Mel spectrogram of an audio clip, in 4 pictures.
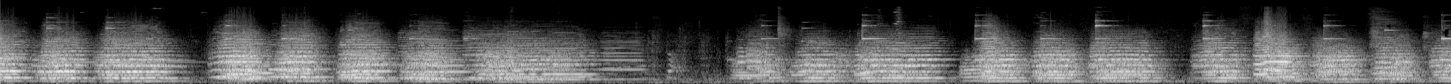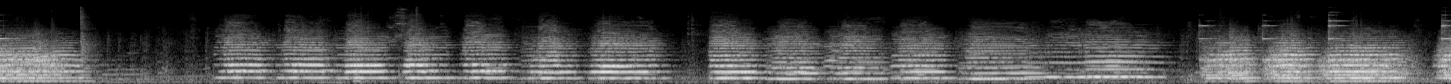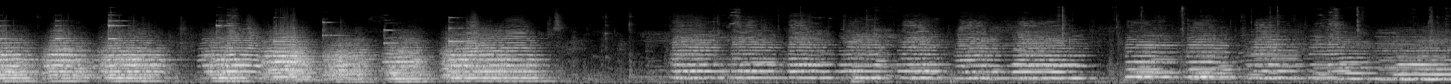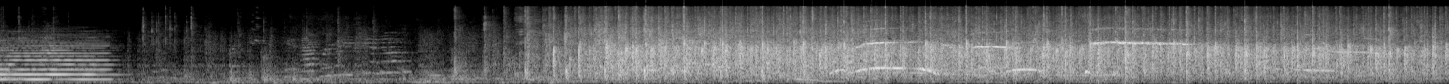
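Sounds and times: school wind band playing: 0.0 - 15.7, 16.4 - 45.0, 49.4 - 58.0.

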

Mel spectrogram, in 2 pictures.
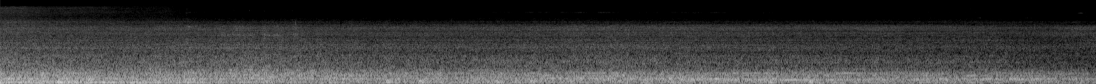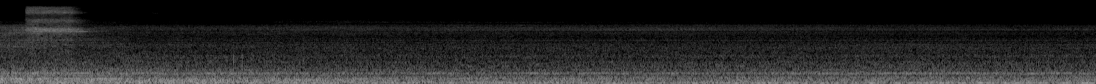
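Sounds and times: train coaches rolling past: 0.0 - 21.9
short hiss: 11.2 - 12.1.

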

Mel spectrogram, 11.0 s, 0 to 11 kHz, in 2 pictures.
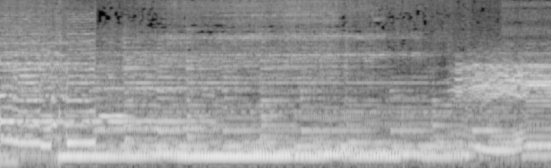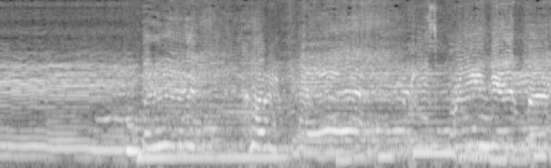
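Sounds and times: strummed acoustic guitar: 0.0 - 11.0
man singing: 4.5 - 11.0.

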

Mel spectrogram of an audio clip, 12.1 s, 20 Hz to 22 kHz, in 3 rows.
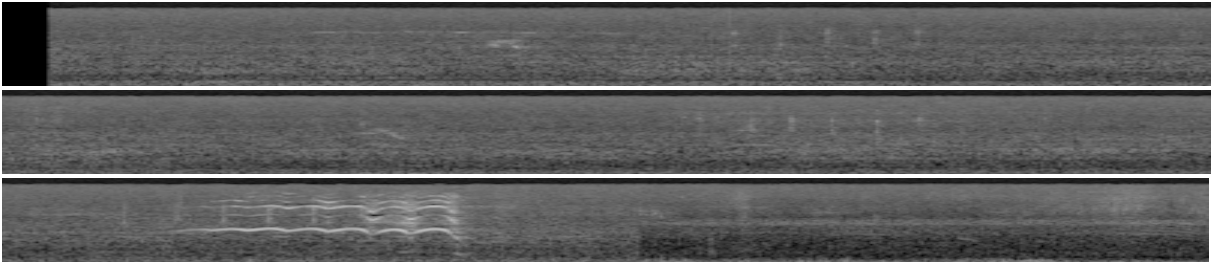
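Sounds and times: horse whinnying: 8.6 - 9.7.

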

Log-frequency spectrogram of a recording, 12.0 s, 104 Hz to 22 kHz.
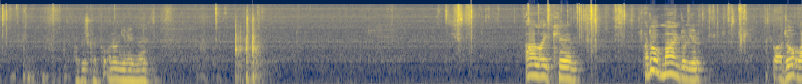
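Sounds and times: onion skin crackling: 0.0 - 12.0.

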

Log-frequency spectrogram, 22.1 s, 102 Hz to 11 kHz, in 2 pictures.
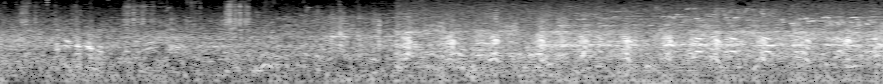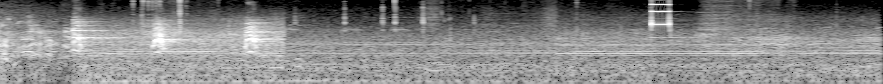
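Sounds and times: waterfowl calling: 5.0 - 12.5.

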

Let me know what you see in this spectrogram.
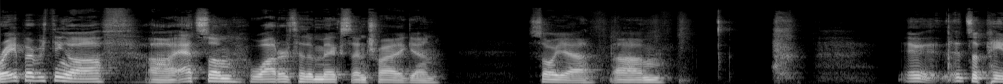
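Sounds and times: mouth click: 7.1 - 7.4.

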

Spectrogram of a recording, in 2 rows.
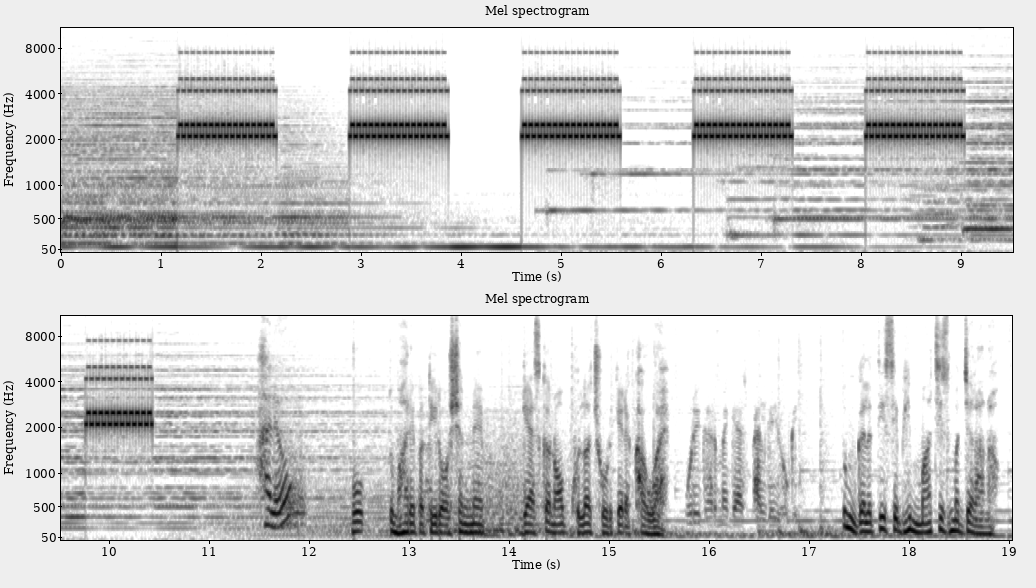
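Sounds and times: smartphone electronic ringtone: 1.2 - 2.2, 2.9 - 3.9, 4.6 - 5.6, 6.3 - 7.4, 8.0 - 9.1, 9.8 - 10.5
low background music: 5.2 - 19.0.

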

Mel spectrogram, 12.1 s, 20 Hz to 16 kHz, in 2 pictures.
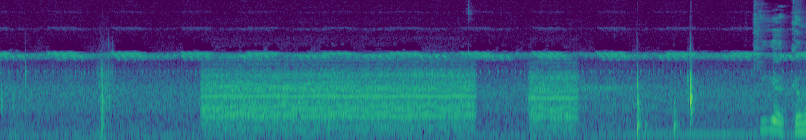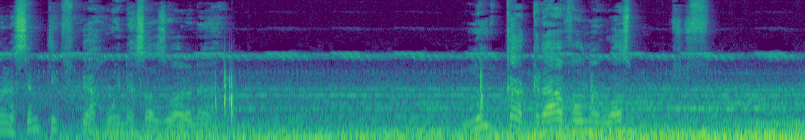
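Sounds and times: video tape hiss: 1.5 - 4.4.

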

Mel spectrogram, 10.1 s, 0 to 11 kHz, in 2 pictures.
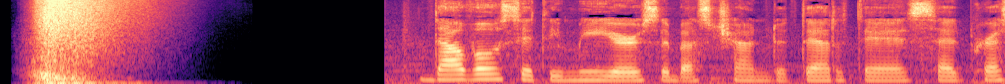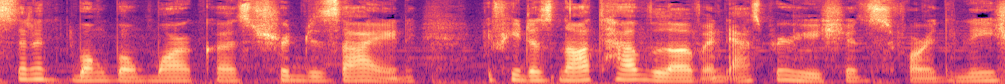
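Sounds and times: whoosh sound effect: 0.1 - 0.8.

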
